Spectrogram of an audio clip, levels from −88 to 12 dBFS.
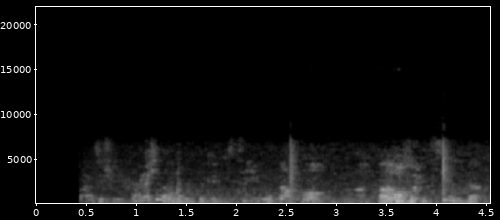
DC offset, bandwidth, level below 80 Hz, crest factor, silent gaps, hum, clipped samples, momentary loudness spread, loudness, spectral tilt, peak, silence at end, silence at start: under 0.1%; 7.6 kHz; -72 dBFS; 22 dB; none; none; under 0.1%; 22 LU; -31 LUFS; -5 dB/octave; -10 dBFS; 0 s; 0.45 s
